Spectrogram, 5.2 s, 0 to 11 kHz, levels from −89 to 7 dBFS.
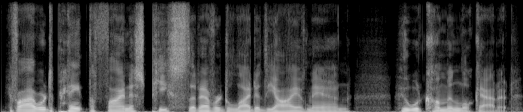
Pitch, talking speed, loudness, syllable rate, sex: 105 Hz, 250 wpm, -18 LUFS, 6.2 syllables/s, male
